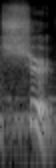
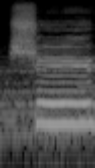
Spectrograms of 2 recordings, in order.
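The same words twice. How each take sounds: First: The word is said with the fourth tone. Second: The word is said with a flat tone. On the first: "which is the fourth tone" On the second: "if we were to change to the first tone, it would sound like shi"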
